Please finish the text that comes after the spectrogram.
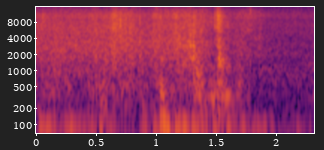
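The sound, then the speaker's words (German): A door is opened, with a few soft clunks and a brief scraping creak over a low background rumble. No one speaks. “Ich nehme mal erstmal die Tür jetzt.”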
